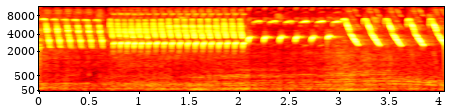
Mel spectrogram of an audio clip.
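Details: Canary in long, continuous song used as a master recording to train other birds: dense buzzy trills of rapidly repeated high notes, then a slower run of clear notes, ending in quick descending sweeps.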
